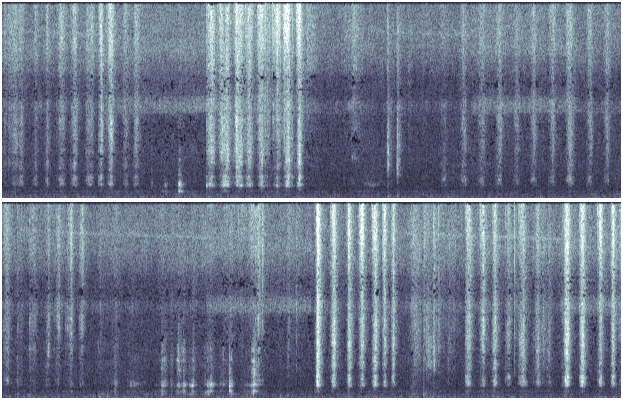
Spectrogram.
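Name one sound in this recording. A paintbrush brushes and dabs paint onto a hollow pumpkin with quick, soft strokes.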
